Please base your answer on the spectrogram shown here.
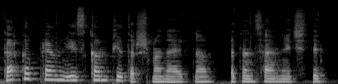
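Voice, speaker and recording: Male streamer, native Russian speaker, mid-pitched, casual and chatty, laughs a lot while talking through gameplay on a desk mic. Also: animated, normal speed, a little mellow, faint music behind. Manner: chatty, laughs often, explains to viewers as he plays. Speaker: livestreamer. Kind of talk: casual gaming livestream commentary.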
